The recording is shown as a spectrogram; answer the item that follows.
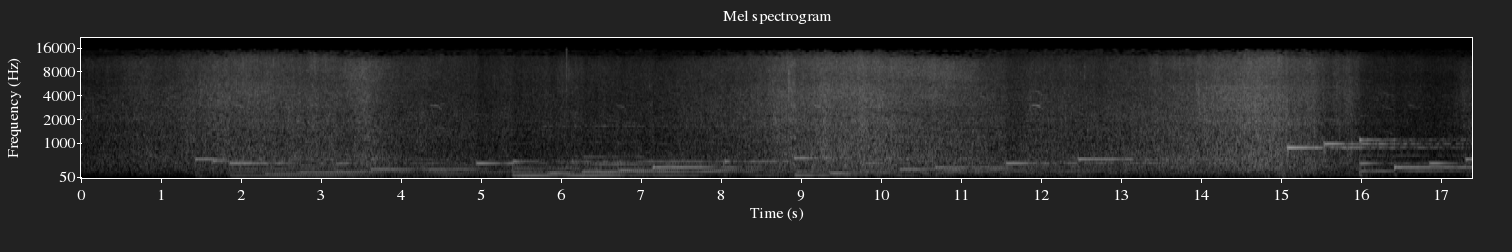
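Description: Ocean surf washing ashore in slow swells, under soft background music of long held notes.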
